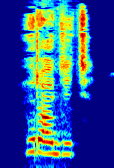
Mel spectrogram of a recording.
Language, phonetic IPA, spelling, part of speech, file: Polish, [ˈrɔd͡ʑit͡ɕ], rodzić, verb, Pl-rodzić.ogg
